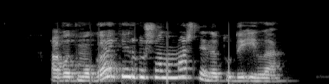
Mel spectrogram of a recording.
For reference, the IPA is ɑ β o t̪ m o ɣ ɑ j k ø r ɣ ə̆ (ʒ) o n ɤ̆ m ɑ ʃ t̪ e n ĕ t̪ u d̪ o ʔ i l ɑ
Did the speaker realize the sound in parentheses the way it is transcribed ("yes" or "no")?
no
